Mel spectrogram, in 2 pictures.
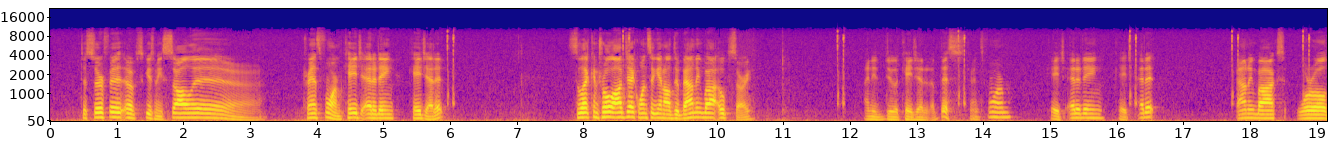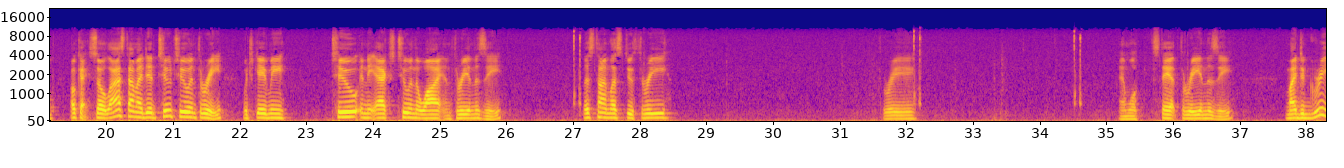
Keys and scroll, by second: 10.5 Escape, 27.7 3, 29.4 Tab, 30.4 Return.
